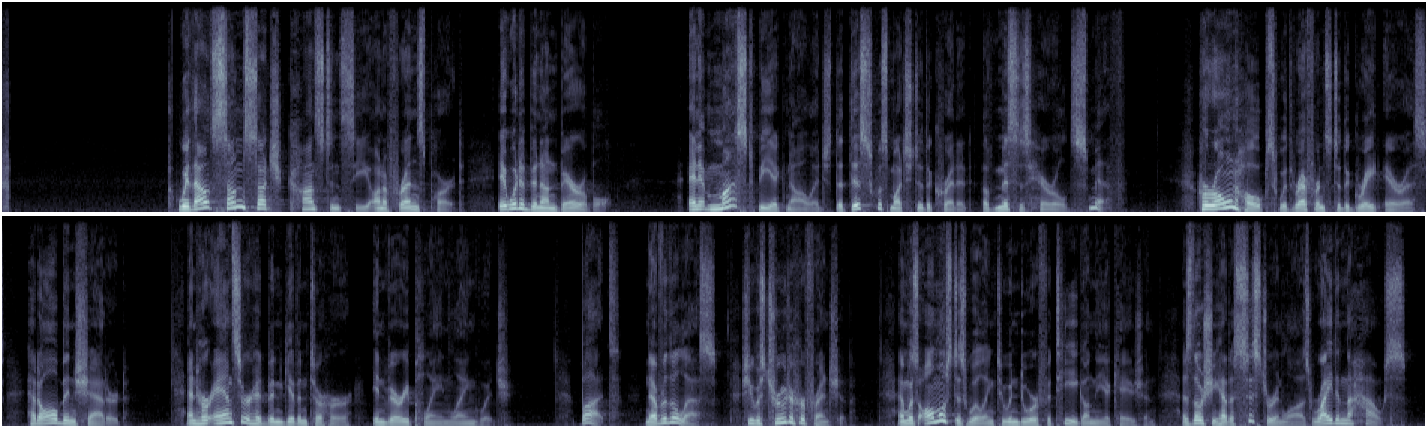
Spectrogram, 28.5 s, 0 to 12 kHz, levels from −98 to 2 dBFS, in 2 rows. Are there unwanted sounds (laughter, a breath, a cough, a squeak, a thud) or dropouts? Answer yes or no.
no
